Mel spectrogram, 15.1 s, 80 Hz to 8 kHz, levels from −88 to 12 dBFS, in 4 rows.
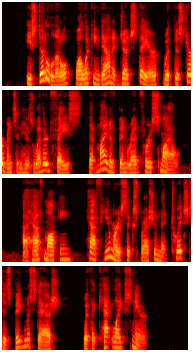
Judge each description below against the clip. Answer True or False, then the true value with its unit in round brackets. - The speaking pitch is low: True (130 Hz)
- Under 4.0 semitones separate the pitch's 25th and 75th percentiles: False (4.7 semitones)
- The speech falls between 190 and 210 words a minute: False (155 wpm)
